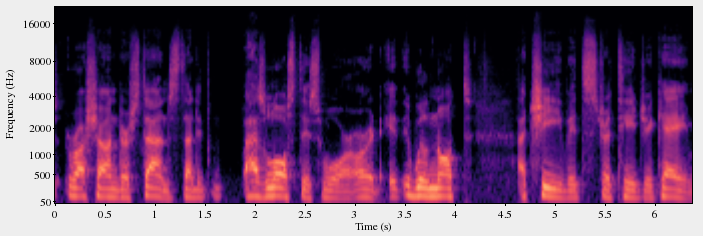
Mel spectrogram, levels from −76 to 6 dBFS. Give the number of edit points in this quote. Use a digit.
0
